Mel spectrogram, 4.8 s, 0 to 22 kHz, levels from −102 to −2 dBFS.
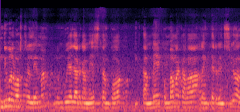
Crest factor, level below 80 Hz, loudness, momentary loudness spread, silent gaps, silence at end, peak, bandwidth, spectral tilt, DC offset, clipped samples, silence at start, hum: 18 dB; -46 dBFS; -25 LUFS; 8 LU; none; 0 s; -8 dBFS; 10 kHz; -5 dB/octave; under 0.1%; under 0.1%; 0 s; none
